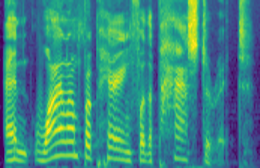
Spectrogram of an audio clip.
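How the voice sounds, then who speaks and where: Older man from the Bahamas, slightly high voice, measured and gracious guest psychologist, dry studio sound. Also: big pitch swings, dry recording. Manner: measured, gracious, repeats words when building a point. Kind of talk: conversational storytelling.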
